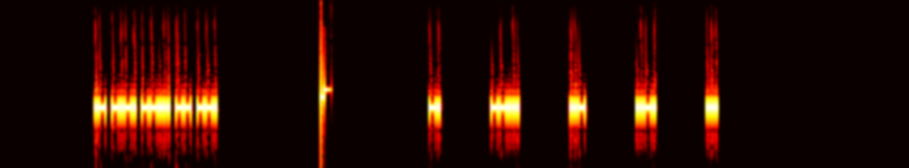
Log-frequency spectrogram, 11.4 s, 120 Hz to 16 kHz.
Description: Morse code, heard as a keyed tone, about 44 wpm, spaced as for 19 wpm, 700 Hz. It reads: AC7MG N7UFS
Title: USA Call Signs - 5 Characters - 8x Character Spacing - 45wpm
